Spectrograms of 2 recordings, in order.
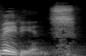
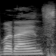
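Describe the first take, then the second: First: The first syllable sounds like 'vary'. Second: The first syllable sounds like 'very'. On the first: The speaker calls it right. "it's variance" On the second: The speaker calls it wrong. "variance लोग बोलते हैं, मत बोलो"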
